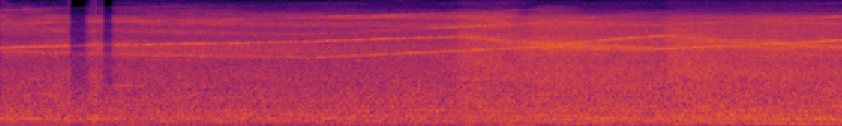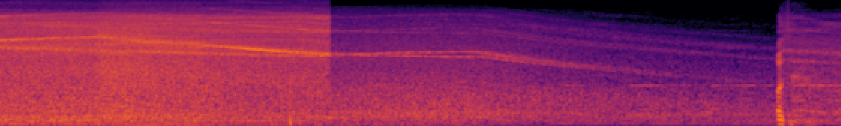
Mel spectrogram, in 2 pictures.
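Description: A super modified turbine pulling tractor spools up at the start line of a Pro Pulling League event. A loud, steady jet-like whine holds, with rising and falling pitch sweeps, then cuts down near the end. An announcer talks over it.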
